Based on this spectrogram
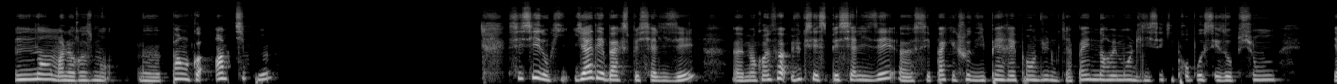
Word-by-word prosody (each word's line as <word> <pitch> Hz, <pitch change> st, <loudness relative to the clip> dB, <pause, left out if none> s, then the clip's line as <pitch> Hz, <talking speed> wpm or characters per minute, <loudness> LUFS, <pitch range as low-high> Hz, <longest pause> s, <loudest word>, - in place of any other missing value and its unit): Non, 230 Hz, +1 st, +4 dB
malheureusement, 190 Hz, -1 st, 0 dB, 0.2 s
heu, 170 Hz, -1 st, -1 dB
pas 165 Hz, +10 st, +1 dB
encore. 240 Hz, -3 st, +1 dB
Un 265 Hz, +1 st, +7 dB
petit 280 Hz, -, -4 dB
peu. 240 Hz, +7 st, -3 dB, 2.3 s
Si 275 Hz, -, -3 dB
si, 300 Hz, +1 st, +6 dB
donc 210 Hz, -4 st, 0 dB
il -, -, -11 dB
y -, -, +11 dB
a 290 Hz, -, +9 dB
des 280 Hz, -3 st, +5 dB
bacs 210 Hz, -2 st, +3 dB
spécialisés, 185 Hz, -, -1 dB, 0.3 s
heu, 175 Hz, -, +1 dB
mais 185 Hz, -, -2 dB
encore 185 Hz, +4 st, 0 dB
une 220 Hz, -, 0 dB
fois 275 Hz, -, +4 dB
vu 220 Hz, +4 st, 0 dB
que -, -, -5 dB
c'est 220 Hz, -, +2 dB
spécialisé, 210 Hz, +4 st, 0 dB
heu, 170 Hz, -1 st, 0 dB
c'est 175 Hz, +1 st, -6 dB
pas 220 Hz, +4 st, 0 dB
quelque 200 Hz, -3 st, -7 dB
chose 220 Hz, -3 st, -2 dB
d'hyper 190 Hz, +3 st, 0 dB
répandu, 205 Hz, 0 st, -1 dB
donc 190 Hz, -3 st, -4 dB
il -, -, -9 dB
y -, -, -4 dB
a 170 Hz, -, -5 dB
pas 215 Hz, -, -3 dB
énormément 210 Hz, -1 st, 0 dB
de 185 Hz, -, -4 dB
lycées 185 Hz, +3 st, -7 dB
qui 210 Hz, -, -13 dB
proposent 195 Hz, +1 st, -3 dB
ces 185 Hz, 0 st, -2 dB
options. 210 Hz, +4 st, -4 dB, 0.6 s
Il -, -, -7 dB
205 Hz, 205 wpm, -24 LUFS, 185-225 Hz, 2.3 s, y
